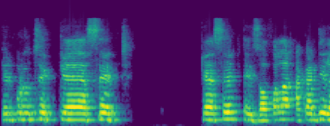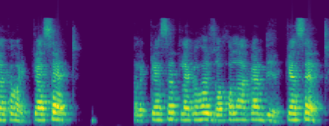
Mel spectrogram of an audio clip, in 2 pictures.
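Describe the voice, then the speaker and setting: A male teacher with a Bangladeshi Bengali accent, slowly dictating spelling rules and repeating example words. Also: sits high, level tone. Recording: echoey room, voice a bit far from the mic.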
